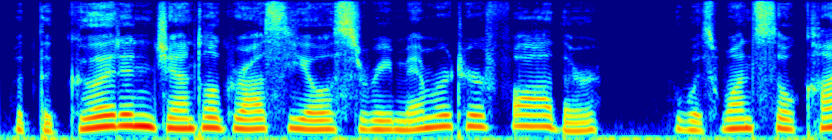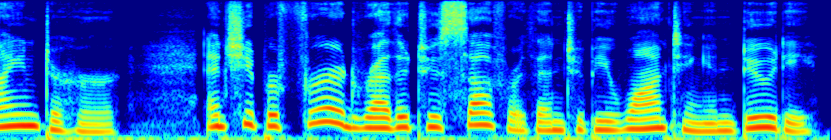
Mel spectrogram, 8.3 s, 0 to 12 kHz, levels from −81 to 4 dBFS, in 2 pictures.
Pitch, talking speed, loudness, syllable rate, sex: 195 Hz, 200 wpm, -17 LUFS, 5.5 syllables/s, female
